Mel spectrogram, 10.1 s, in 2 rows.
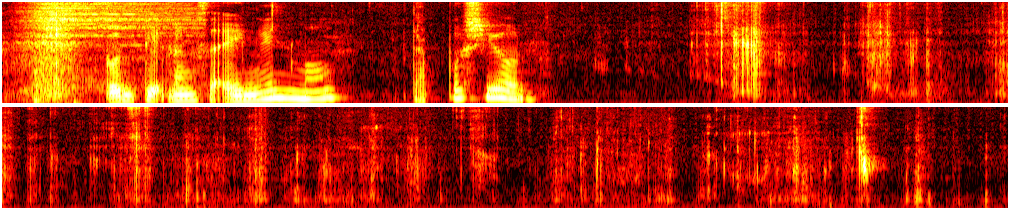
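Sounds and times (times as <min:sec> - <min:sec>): person chewing crunchy food: 0:03.0 - 0:10.0.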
